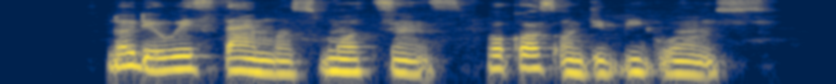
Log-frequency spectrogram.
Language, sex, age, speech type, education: Nigerian Pidgin, female, 15-29, spontaneous, tertiary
